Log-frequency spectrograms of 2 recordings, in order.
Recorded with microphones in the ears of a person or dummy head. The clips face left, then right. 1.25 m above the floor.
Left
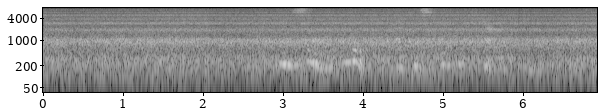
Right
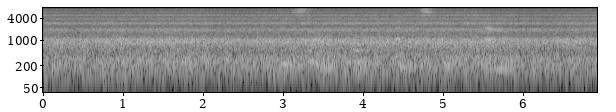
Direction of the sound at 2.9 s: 45° left (ahead or behind).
